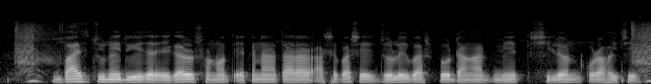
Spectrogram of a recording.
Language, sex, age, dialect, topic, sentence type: Bengali, male, 18-24, Rajbangshi, agriculture, statement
